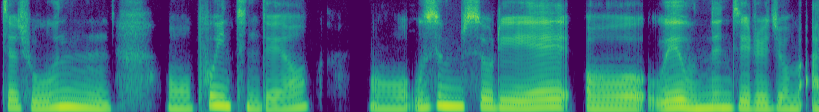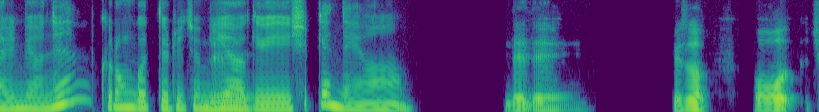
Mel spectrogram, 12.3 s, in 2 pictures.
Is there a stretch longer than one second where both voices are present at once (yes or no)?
no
